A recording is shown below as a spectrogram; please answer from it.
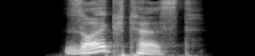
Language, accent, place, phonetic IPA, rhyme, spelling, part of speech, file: German, Germany, Berlin, [ˈzɔɪ̯ktəst], -ɔɪ̯ktəst, säugtest, verb, De-säugtest.ogg
- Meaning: inflection of säugen: 1. second-person singular preterite 2. second-person singular subjunctive II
